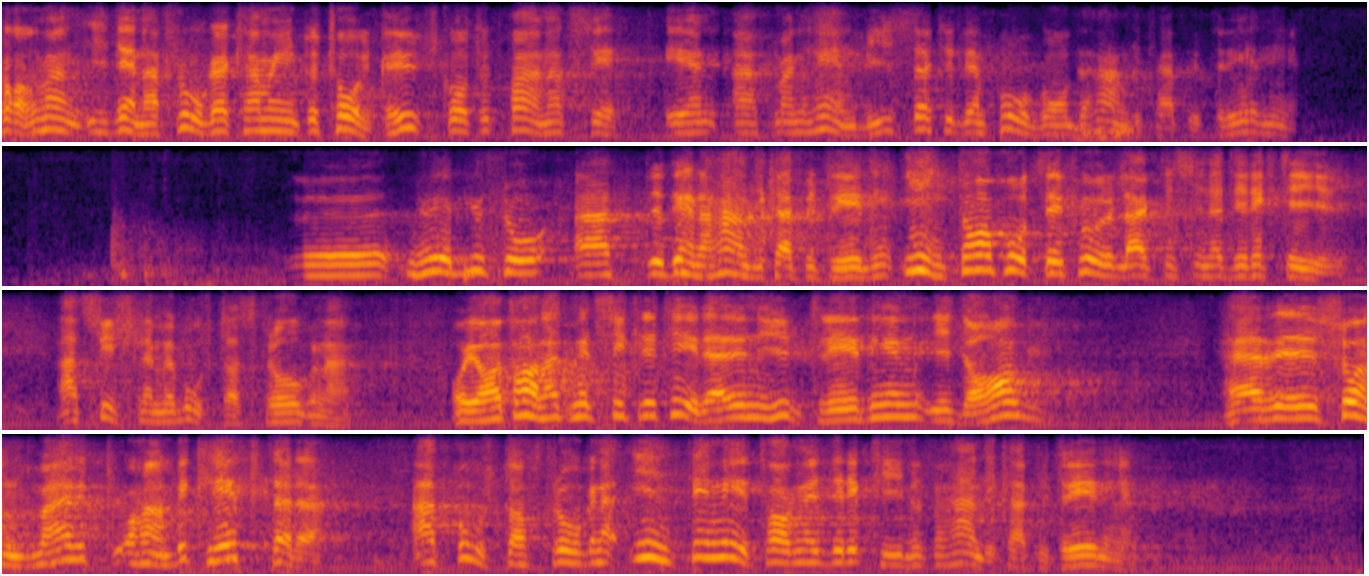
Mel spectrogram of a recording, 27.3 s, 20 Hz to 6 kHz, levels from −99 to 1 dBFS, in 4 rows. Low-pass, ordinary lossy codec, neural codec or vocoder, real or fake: 5.4 kHz; Opus, 16 kbps; codec, 44.1 kHz, 7.8 kbps, Pupu-Codec; fake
